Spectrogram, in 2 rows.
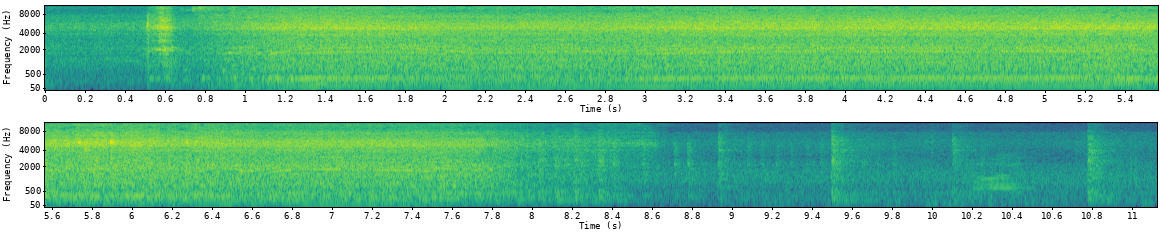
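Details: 2005 Chevy 2500HD 4x4 engine under load at about 2,000 rpm: heavy steady drone with a rough, regular knock beneath it, then drops back; misfire and knocking.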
